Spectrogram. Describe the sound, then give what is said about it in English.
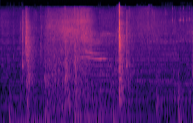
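A cat in a coma patient's room lets out a drawn-out, wavering meow, with a couple of shorter cries around it over a steady low background hum; no one speaks. “You actually think the cat is going to predict someone's death?”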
